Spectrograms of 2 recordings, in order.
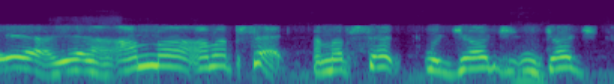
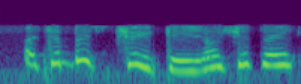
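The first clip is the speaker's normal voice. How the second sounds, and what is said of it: Put-on English accent. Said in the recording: “I'll go on my English accent.”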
